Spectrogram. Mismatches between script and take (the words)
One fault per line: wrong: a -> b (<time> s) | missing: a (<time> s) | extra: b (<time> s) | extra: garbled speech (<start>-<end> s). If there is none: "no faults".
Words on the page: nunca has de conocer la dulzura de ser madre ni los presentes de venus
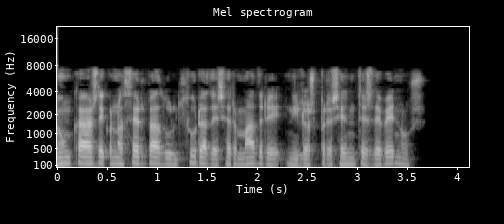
no faults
